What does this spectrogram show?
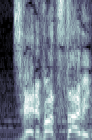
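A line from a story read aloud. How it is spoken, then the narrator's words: Barked command. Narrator (Russian): рявкнул майор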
